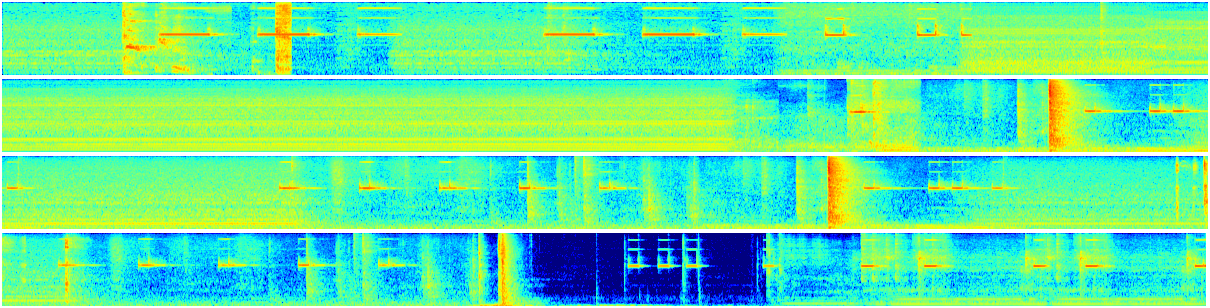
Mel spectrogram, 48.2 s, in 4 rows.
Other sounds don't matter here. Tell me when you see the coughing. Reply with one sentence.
You can hear the coughing from 1.2 to 2.9 s, from 20.2 to 20.9 s and from 35.9 to 37.0 s.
